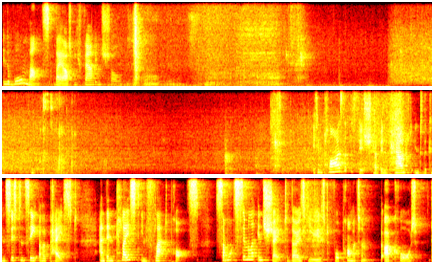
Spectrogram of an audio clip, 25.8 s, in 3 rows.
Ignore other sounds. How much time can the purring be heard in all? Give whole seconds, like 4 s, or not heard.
6 s.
